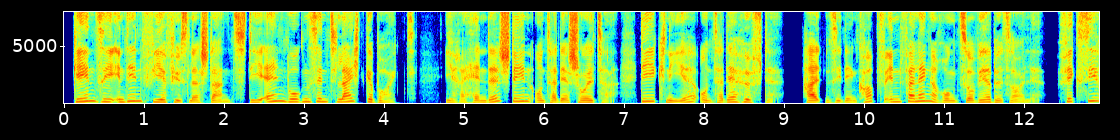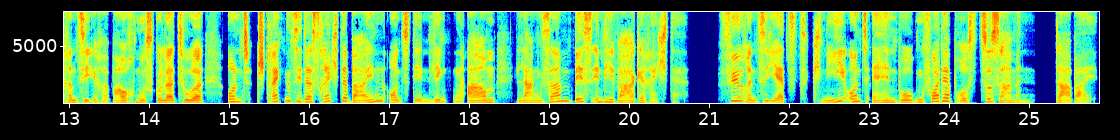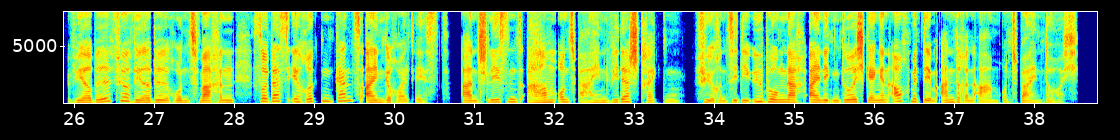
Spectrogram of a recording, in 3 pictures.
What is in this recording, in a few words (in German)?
APP Rueckenschule empathisch-warm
